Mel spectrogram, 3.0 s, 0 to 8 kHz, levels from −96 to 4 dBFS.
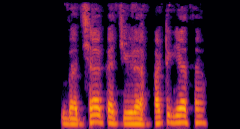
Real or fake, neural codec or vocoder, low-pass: real; none; 7.2 kHz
